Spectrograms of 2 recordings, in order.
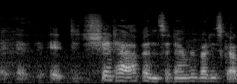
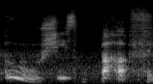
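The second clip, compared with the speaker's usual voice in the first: swooning admirer; 10 semitones higher, much slower than usual. Retold or imitated. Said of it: "Jared's like".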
